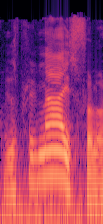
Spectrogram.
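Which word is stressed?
nice. The stress falls on the word nice. He is an average person. "நைஸுக்கு அழுத்தம் கொடுக்கும்போது"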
